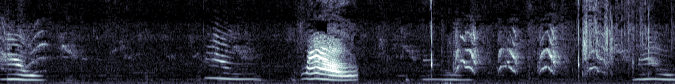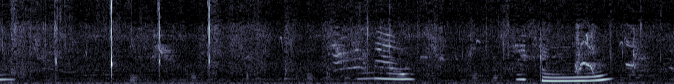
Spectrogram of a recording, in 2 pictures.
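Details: Parrot making a variety of noises: scattered tonal whistled notes, some rising and falling, a loud harmonic squawk near two seconds, clicks and sharp ticks, and a rising whistle near the end, over a low steady hum.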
